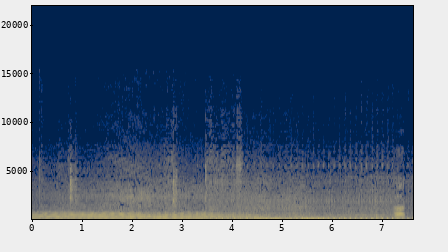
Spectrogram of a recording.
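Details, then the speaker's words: Suzuki Verza motorcycle after adjusting the cam chain tensioner to cure a harsh timing-chain noise: smooth, even idle, then throttle blips that rise and fall cleanly with no chain rattle. The fault was the cam chain and tensioner. "suaranya bagus sekali coba digas digas lepas nah halus suaranya"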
